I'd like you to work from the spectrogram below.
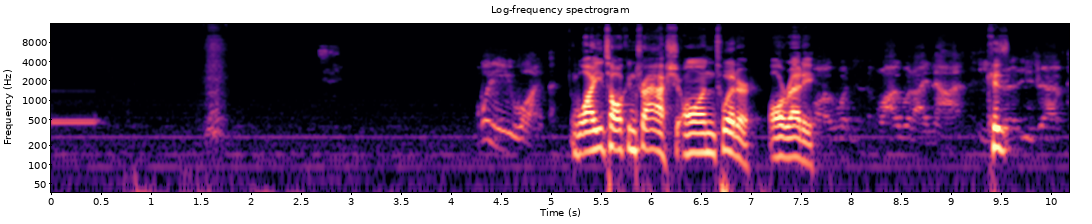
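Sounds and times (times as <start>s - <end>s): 
outgoing phone call short steady tone: 0.0s - 0.5s
speech: 5.2s - 7.8s, 9.4s - 9.7s.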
